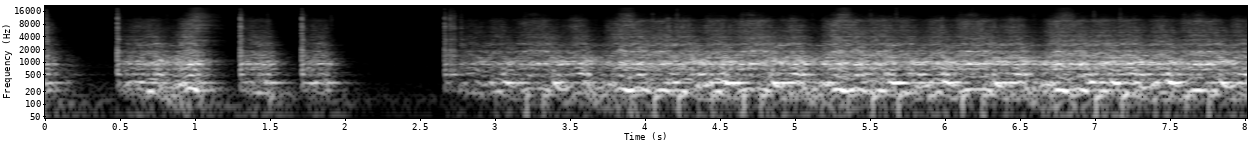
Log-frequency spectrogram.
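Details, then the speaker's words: 1929 Chrysler with 360 LA V8, flexplate drilled to fit the converter and starter fitted, plugs in, weak battery: choppy starter bursts, then steady, strong, even turnover against compression, 35 psi oil pressure while cranking. Normal cranking with good compression. "well it's turning it over against compression not the best in the world but like I said that battery is not real good did turn it over pretty good there for the first few turns"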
